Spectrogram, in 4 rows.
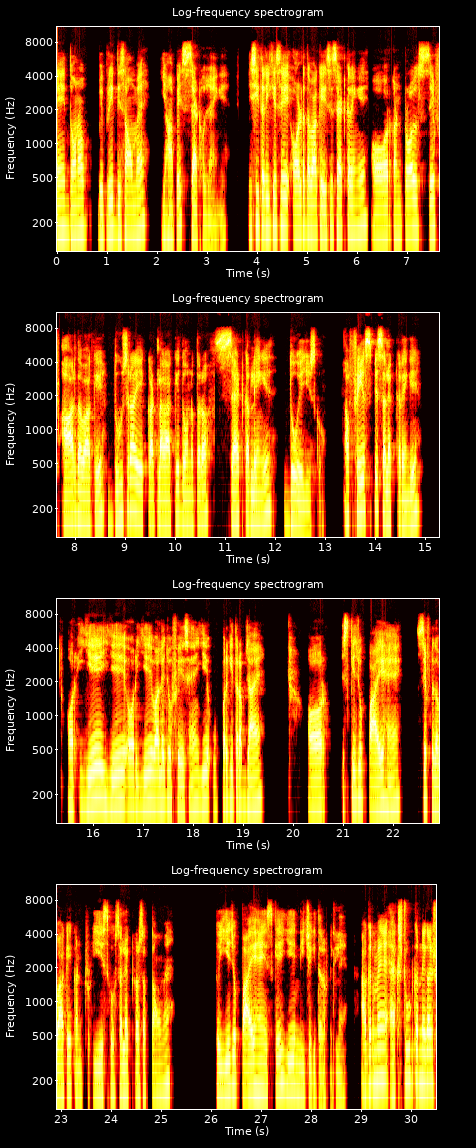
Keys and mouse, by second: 2.9 middle click, 5.6 alt+click, 8.2 ctrl+shift+r, 14.2 click, 15.6 click, 16.2 shift+click, 16.7 shift+click, 17.4 shift+click, 18.1 middle click, 19.6 middle click, 24.0 shift+click, 27.3-29.3 drag.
